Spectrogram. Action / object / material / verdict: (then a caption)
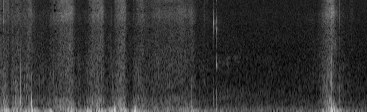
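scrape / cotton knit t-shirt / cotton / none. Fingertips scratch and rub a fold of a purple knit cotton t-shirt up close, making quick bursts of dry scratchy rustling over a low, muffled rumble. The scratching is busy for the first four seconds, then drops to a quiet hiss with a couple of faint ticks, before one last louder scratch near the end.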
